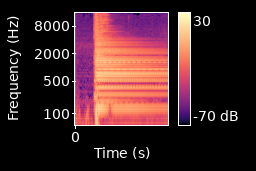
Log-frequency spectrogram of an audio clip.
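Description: A guitar sounds a tritone, two notes plucked together once, ringing close and clear before slowly decaying with no other sound.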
